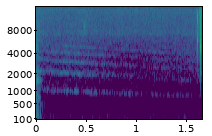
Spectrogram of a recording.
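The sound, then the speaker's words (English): A police siren holds a steady, high-pitched tone that lingers faintly and slowly fades, ending with a brief sharp crackle. No one speaks. “Oh, got to stop because there's a siren.”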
